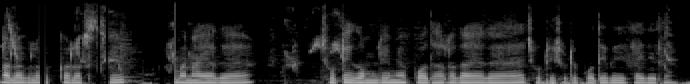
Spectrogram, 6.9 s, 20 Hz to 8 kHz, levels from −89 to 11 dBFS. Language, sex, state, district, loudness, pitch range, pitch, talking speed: Hindi, female, Bihar, Araria, -31 LUFS, 200-210 Hz, 205 Hz, 175 wpm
